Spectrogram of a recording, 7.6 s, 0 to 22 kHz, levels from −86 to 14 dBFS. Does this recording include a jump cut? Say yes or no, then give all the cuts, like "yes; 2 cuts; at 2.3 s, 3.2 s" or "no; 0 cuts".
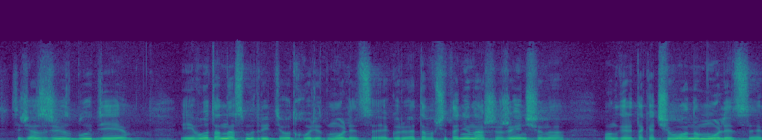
no; 0 cuts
